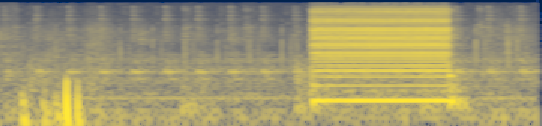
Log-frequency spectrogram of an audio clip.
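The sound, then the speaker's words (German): A few soft clicks and thumps as a large power supply is switched on, then a telephone rings with a harsh electric buzzer tone: one loud, steady burst lasting about a second. “Das Telefon klingelt.”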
